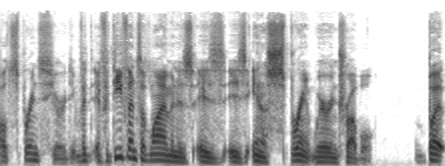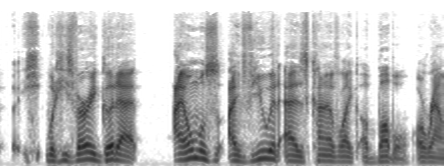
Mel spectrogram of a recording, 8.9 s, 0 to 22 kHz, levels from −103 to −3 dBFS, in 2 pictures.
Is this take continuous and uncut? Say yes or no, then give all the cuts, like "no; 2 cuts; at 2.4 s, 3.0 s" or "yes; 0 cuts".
yes; 0 cuts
